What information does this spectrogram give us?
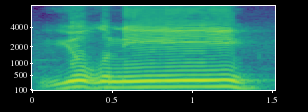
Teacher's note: یغنی، یا مدہ وہ یا جو ساکن اس سے پہلے زیر ہو، یا مدہ کو 1 الف کے برابر کھینچ کر پڑھیں گے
